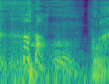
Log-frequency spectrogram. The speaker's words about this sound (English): He sure snores loud.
